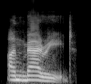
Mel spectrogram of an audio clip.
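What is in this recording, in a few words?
"unmarried", Indian English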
